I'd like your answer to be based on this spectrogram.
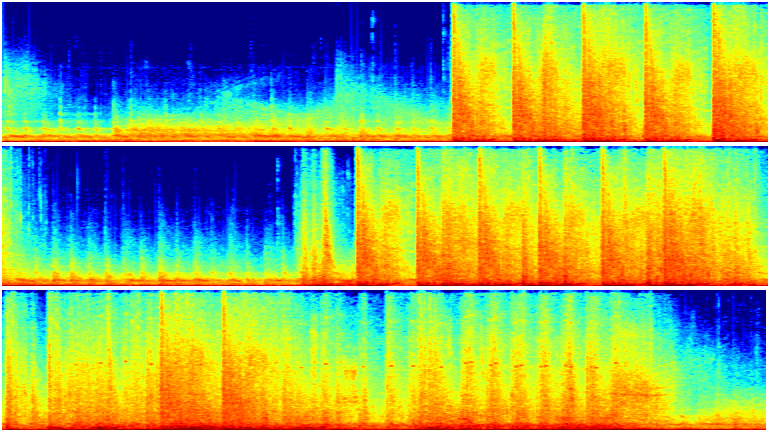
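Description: Enemy gunfire in Mass Effect, long stretches of rapid crackling shots in bursts, with a pause before the shooting resumes and continues loud to the end, over low background rumble.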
